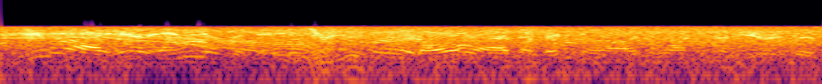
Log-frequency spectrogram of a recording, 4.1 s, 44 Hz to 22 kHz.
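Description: Garbled single-sideband voice on the RS-44 satellite downlink from an ICOM transceiver, off-tune and unintelligible as the signal is briefly lost. A falling tone slides down in the first second while the receive frequency is being retuned.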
